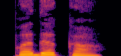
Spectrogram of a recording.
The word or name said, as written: ಪದಗ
